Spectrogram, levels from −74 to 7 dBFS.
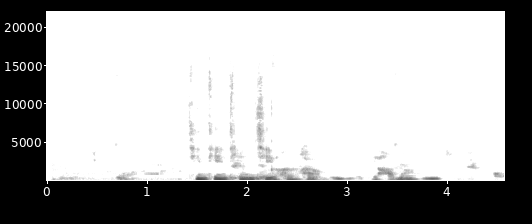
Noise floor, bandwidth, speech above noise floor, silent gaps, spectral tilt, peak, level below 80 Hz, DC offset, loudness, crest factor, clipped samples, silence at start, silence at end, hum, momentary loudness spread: -62 dBFS; 14 kHz; 32 dB; none; -7.5 dB/octave; -14 dBFS; -66 dBFS; under 0.1%; -31 LUFS; 18 dB; under 0.1%; 0.7 s; 0.05 s; none; 23 LU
